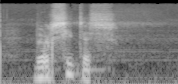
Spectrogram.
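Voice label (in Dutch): "bursitis", Dutch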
